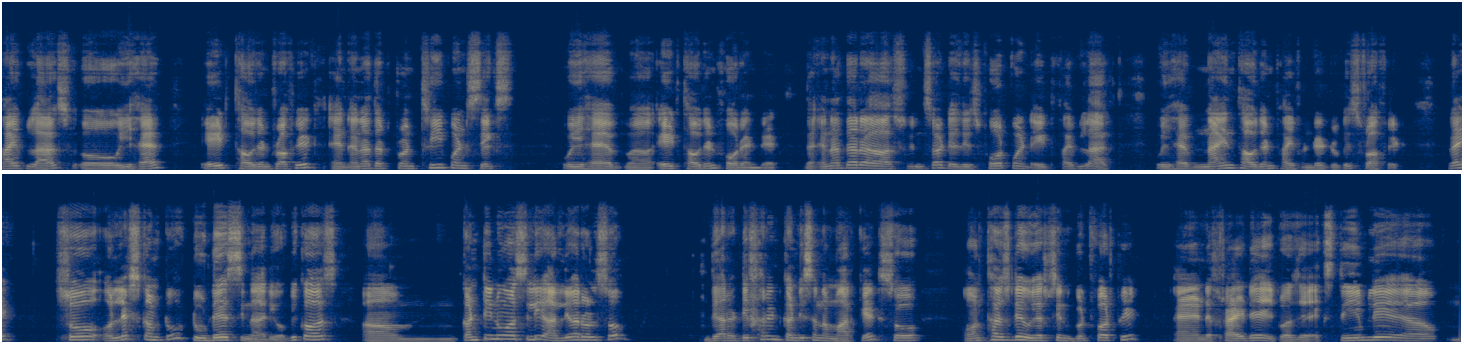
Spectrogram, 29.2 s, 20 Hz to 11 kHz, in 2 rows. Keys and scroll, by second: 2.6 Right, 7.1 Right, 13.5 Right.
